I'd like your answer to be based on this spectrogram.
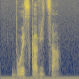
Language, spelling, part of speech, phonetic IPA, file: Polish, błyskawica, noun, [ˌbwɨskaˈvʲit͡sa], Pl-błyskawica.ogg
